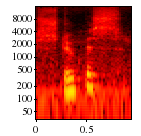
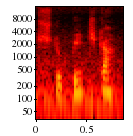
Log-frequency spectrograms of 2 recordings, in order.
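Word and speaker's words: Stupice: You know, you're not going to put it on a sandwich or anything, but it's spelled like Stupis, S-T-U-P-I-C-E, but it's actually called Stupichka.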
